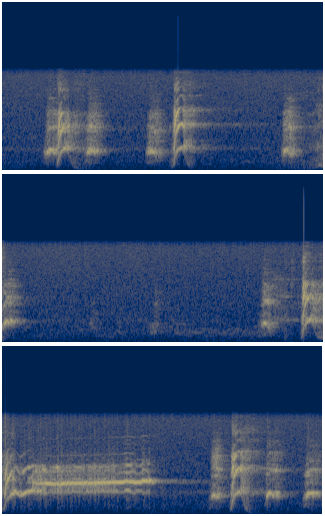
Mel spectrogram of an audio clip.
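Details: A corgi at night on a porch gives bursts of short, wavering yips stretching into a drawn-out steady howl, with another dog barking behind the front door in the background.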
